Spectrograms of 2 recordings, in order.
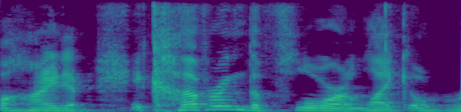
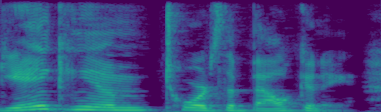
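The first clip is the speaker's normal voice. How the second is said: ordinary delivery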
